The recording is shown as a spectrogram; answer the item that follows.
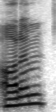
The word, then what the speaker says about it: Audm: you're narrating uh sure the company is called autumn um which is actually now a subsidiary of the new york times um it's spelled a-u-d-m um and it's a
